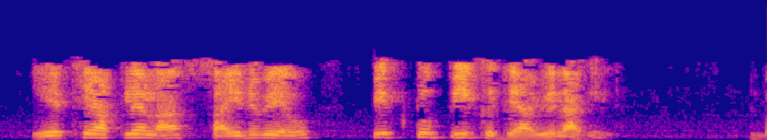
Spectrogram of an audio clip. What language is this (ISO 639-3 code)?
mar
